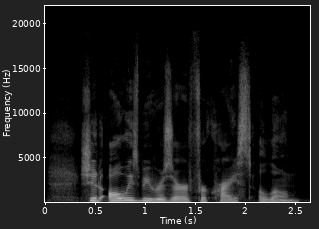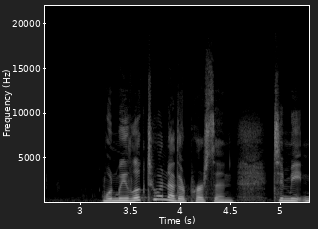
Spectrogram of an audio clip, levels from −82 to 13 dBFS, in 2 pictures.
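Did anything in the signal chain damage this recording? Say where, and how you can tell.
No, nothing in the signal chain has left a mark on this speech recording that I can hear, so there's no stage to point to.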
